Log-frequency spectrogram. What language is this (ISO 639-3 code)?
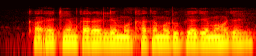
hne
